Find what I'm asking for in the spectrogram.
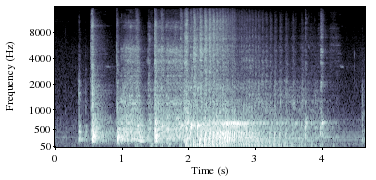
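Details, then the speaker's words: Long-sitting John Deere LA105 mower, carburetor off, starter fluid sprayed into the open intake port: a few cranking bursts, then it catches and runs a couple of seconds before dying; engine cranks and fires fine. "let's see if I can just pop some starter fluid in here and see if we can get this thing to fire I just want to hear it I just want to hear it run"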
